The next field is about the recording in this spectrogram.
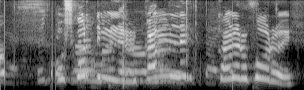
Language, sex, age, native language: Icelandic, male, 11, Icelandic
